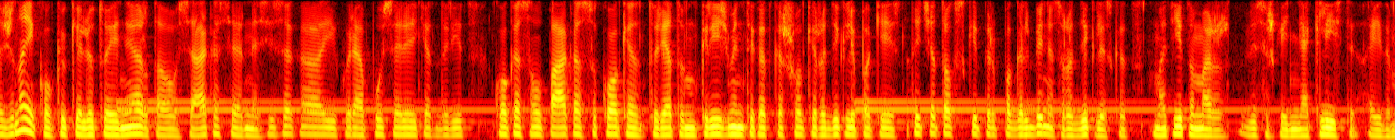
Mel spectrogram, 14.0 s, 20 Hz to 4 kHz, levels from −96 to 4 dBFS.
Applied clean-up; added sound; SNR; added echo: none; Mallet percussion; 18 dB; none.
